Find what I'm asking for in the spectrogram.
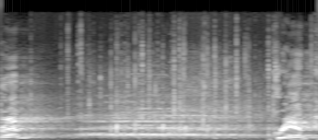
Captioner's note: crowd cheering and applauding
